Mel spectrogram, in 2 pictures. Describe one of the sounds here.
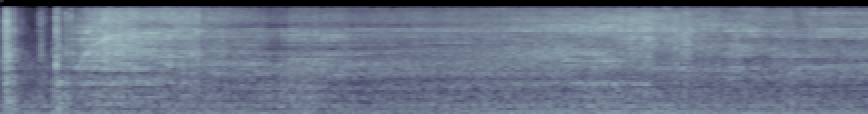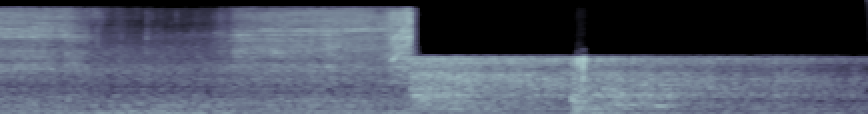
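A toy truck's electric motor whirs as it drives over concrete.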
